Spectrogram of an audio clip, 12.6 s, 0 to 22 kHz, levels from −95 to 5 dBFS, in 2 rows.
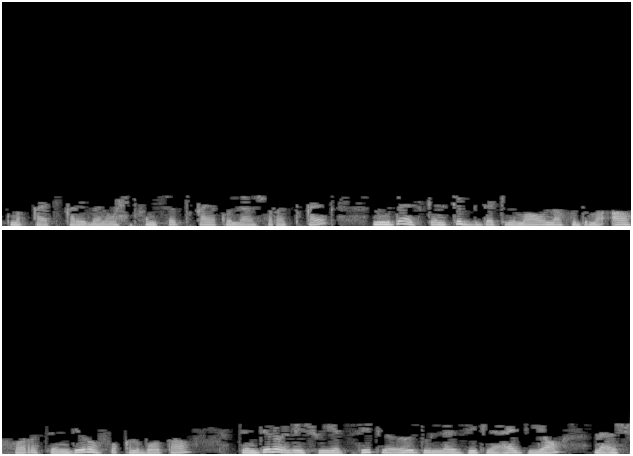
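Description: From the start to the end of the speech, nothing is heard above 3 kHz, and the sound is watery and swirling, with chirpy, metallic sibilants and blurred onsets. This points to heavy damage from likely MP3 compression at a very low bitrate, around 8 kbps, where the encoder drops the treble and switches weak frequency lines on and off between frames.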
